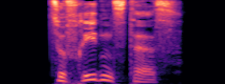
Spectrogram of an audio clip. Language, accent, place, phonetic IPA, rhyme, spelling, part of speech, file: German, Germany, Berlin, [t͡suˈfʁiːdn̩stəs], -iːdn̩stəs, zufriedenstes, adjective, De-zufriedenstes.ogg
- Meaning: strong/mixed nominative/accusative neuter singular superlative degree of zufrieden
